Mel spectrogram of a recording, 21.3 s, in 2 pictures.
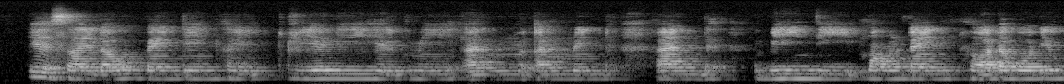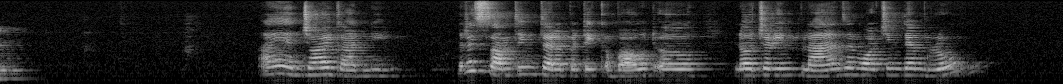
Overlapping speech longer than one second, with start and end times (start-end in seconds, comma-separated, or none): none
